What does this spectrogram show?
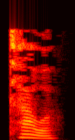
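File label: "tower", British English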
